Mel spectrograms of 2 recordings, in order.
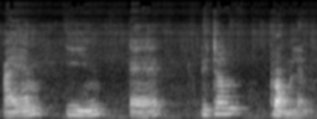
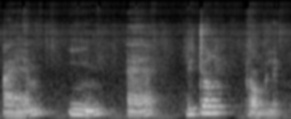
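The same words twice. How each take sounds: The two takes are said the same way.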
